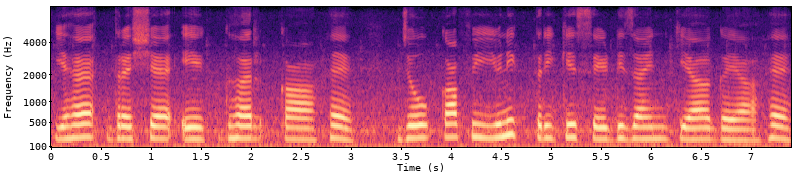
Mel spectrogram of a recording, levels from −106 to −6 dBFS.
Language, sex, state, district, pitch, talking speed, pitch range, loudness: Hindi, female, Haryana, Charkhi Dadri, 210 Hz, 120 wpm, 200-220 Hz, -15 LUFS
